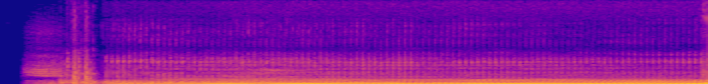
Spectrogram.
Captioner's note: hums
